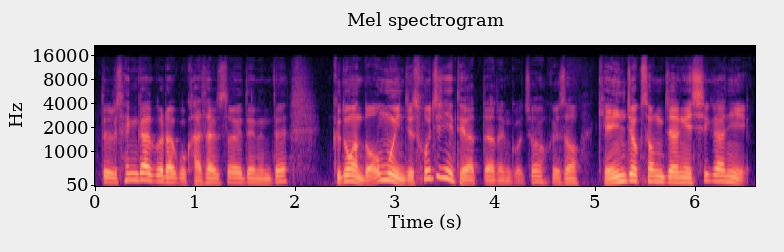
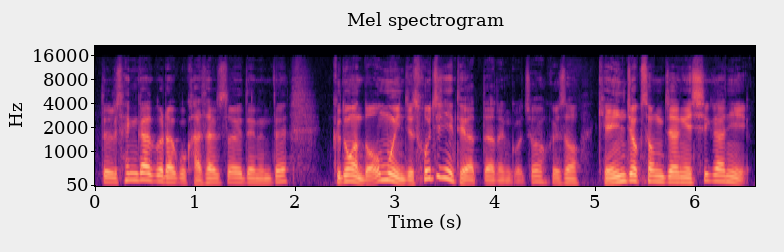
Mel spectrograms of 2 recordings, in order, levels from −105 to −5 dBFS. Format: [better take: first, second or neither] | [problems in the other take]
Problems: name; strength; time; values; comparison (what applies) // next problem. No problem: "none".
neither | none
